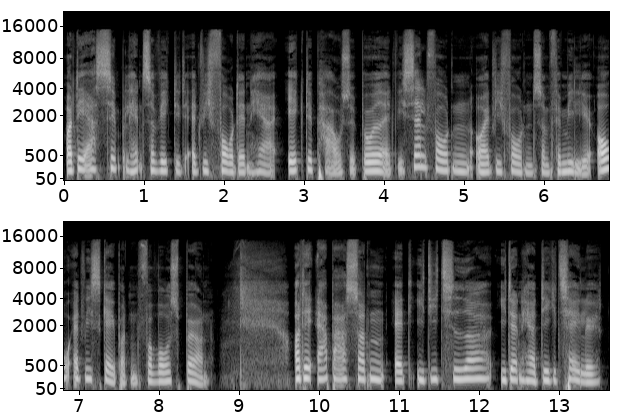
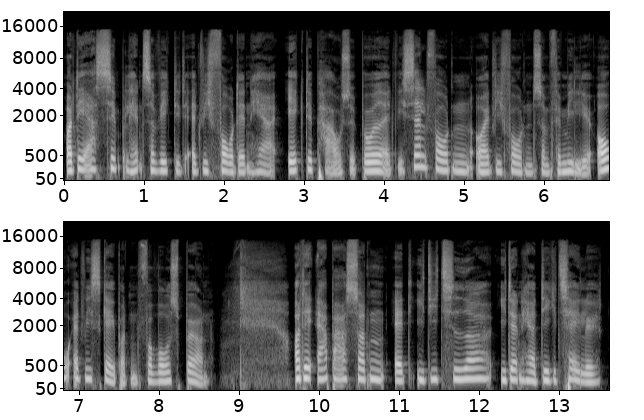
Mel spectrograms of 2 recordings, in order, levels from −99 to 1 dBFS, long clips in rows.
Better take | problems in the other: neither | none

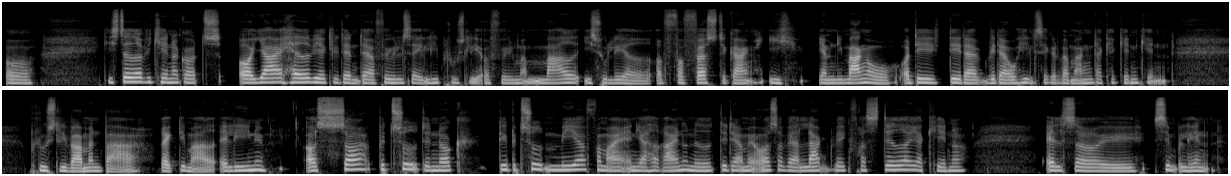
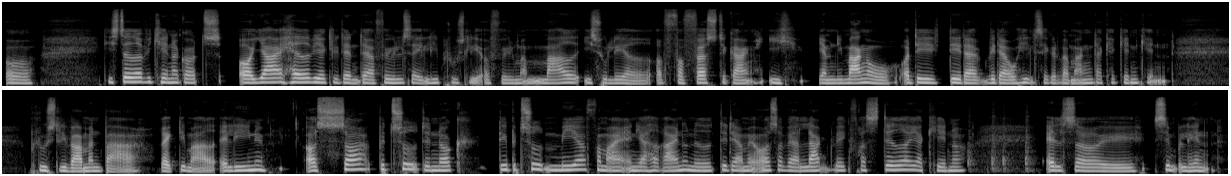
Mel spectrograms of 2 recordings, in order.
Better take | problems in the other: first | door banging; faint; at 22 s; peak 15 dB below the speech

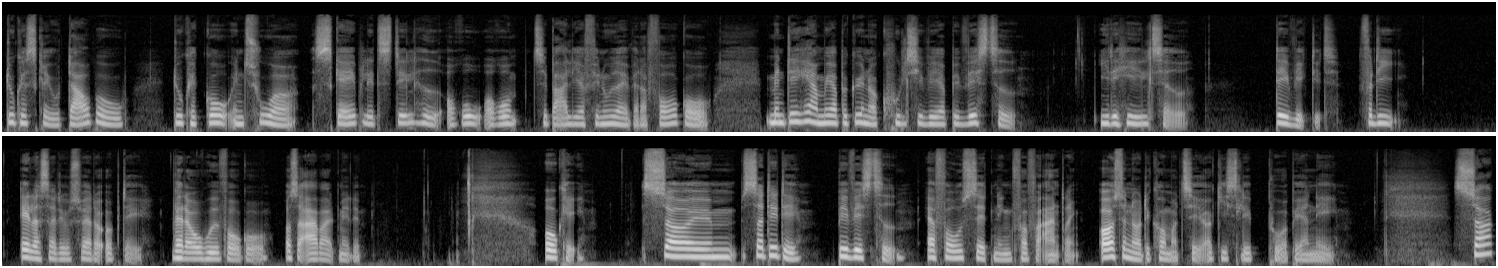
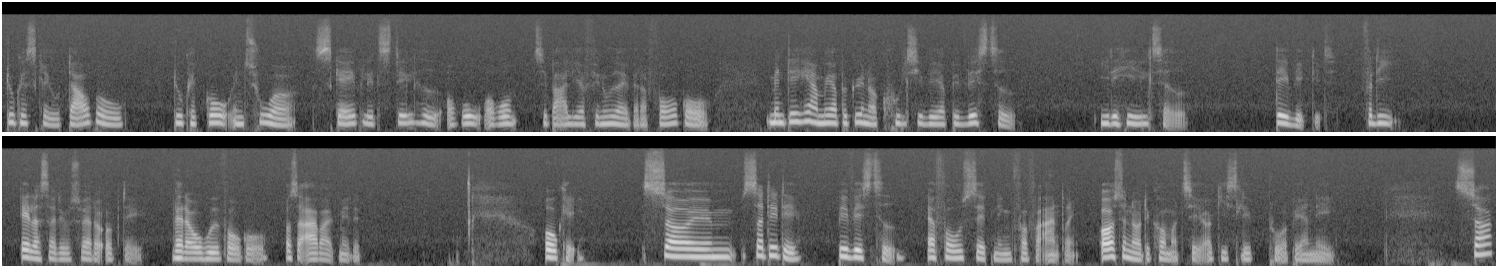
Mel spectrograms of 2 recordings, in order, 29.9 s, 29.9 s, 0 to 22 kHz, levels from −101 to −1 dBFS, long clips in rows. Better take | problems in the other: first | hiss; noticeable; throughout; 15 dB below the speech

